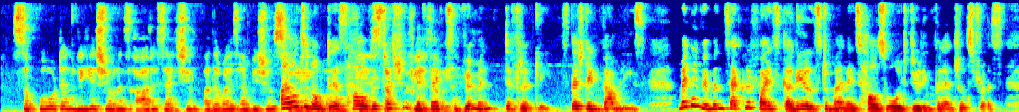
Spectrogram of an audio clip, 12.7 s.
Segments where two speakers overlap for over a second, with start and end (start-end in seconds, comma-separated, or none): 3.5-5.6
